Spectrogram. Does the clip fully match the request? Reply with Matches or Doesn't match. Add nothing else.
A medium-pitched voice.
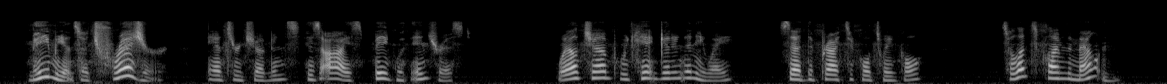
Doesn't match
